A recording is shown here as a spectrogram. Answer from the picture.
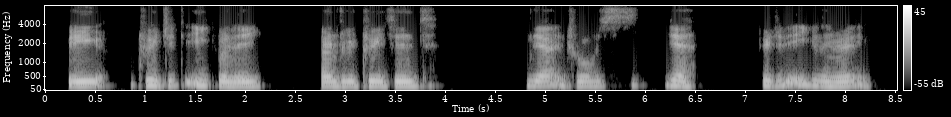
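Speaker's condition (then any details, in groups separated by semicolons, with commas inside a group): Cerebral palsy; uses wheelchair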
